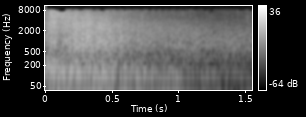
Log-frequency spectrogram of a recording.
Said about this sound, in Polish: Fala podmuchowa bliskiej eksplozji wstrząsnęła placówką prom. To niemieccy saperzy, którzy skrycie podeszli do bramy, wysadzili ją oraz część muru, tworząc wielką wyrwę otwierającą drogę przed atakującymi.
